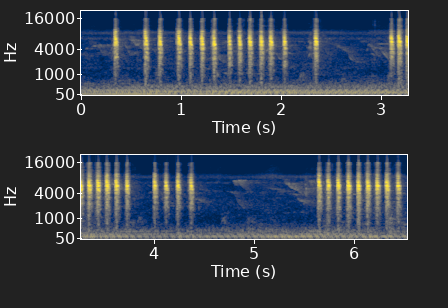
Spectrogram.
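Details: Fighting Eurasian tree sparrows giving sharp, high chirps, first spaced singly, then in tight rapid runs of six to eight notes with short pauses between them, over a steady low hum.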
